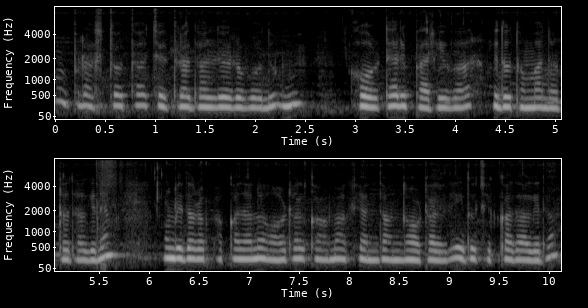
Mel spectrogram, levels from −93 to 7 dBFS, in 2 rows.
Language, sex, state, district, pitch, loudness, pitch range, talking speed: Kannada, male, Karnataka, Gulbarga, 225 Hz, -39 LUFS, 215-245 Hz, 100 wpm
